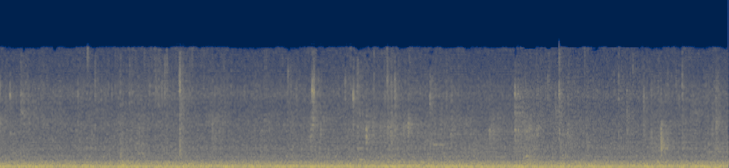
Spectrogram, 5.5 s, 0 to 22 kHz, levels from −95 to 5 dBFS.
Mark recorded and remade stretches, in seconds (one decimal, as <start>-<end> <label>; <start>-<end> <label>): 0.0-3.9 remade; 3.9-4.8 recorded; 4.8-5.5 remade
